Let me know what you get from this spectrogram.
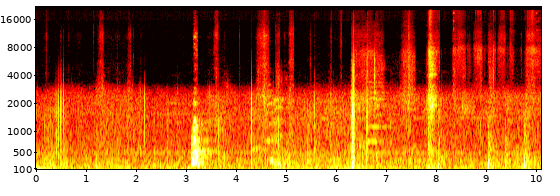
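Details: Sivas Kangal puppy busy with a bone gives one short, harmonic bark near the three-second mark; otherwise quiet, with a few sharp knocks and faint human voices.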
